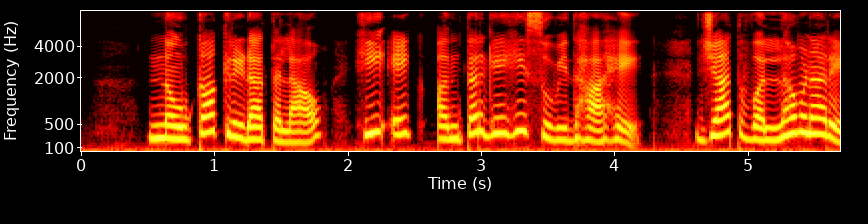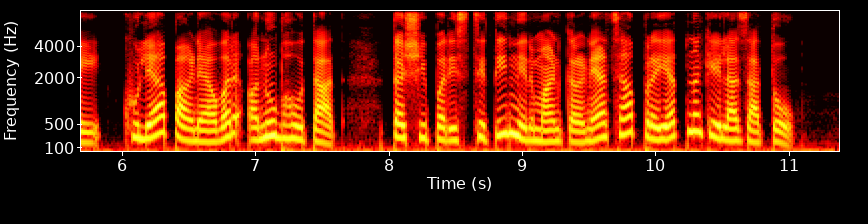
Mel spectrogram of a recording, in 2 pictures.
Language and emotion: Marathi, neutral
